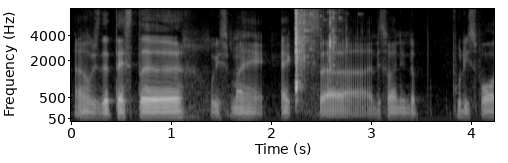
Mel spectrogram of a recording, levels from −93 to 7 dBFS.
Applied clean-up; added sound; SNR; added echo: none; Shatter; 0 dB; none.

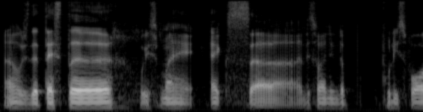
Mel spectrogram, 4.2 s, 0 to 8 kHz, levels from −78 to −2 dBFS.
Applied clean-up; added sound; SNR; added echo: none; none; none; none.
